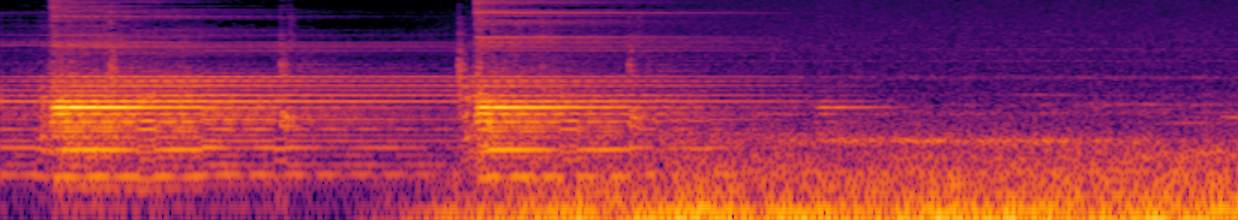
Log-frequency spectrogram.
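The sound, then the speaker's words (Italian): A clock strikes for midnight, two deep, resonant bell tones ringing out and slowly decaying, followed by a low, steady rumble that carries on after the chimes fade. No one speaks. “Là, fra l'ombra e la luce, fra la paura e la conoscenza, al rintocco della mezzanotte appare una porta.”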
